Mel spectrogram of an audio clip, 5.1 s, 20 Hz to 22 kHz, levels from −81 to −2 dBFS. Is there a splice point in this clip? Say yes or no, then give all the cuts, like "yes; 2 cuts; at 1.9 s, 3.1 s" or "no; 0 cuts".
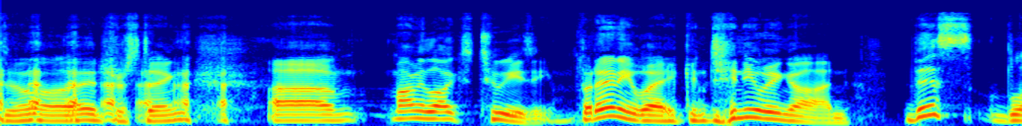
yes; 1 cut; at 2.9 s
